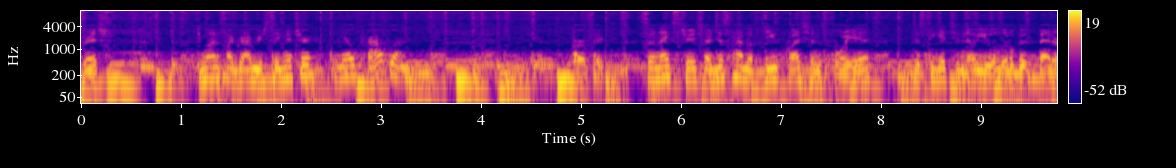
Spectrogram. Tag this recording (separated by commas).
Speech, inside a small room, Music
